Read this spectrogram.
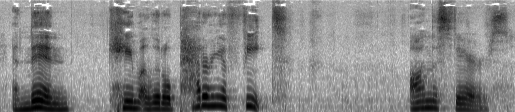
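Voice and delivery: plain reading voice

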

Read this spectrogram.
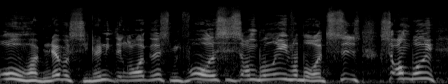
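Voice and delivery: put-on softly amazed South African accent; understated South African commentary; South African guide. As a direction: marvel quietly as a South African safari guide. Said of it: "And the guide's like".

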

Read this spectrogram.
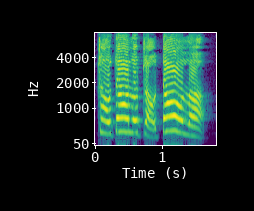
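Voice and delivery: very loud, high yell of discovery; excited shout. Acted. Bear shouts to his friends after the splash, elated. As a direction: holler it out, stretching the last one. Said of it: "大声喊了起来".

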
